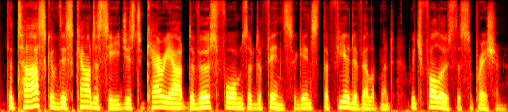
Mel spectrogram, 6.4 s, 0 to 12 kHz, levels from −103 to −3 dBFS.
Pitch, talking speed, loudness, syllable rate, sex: 135 Hz, 210 wpm, -19 LUFS, 6.1 syllables/s, male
